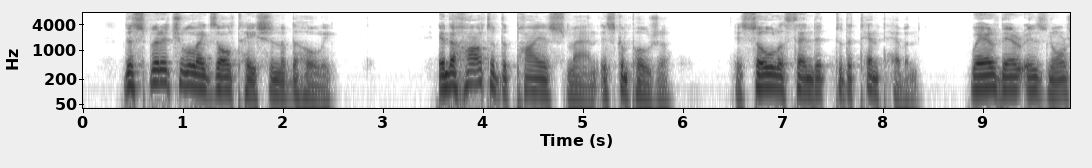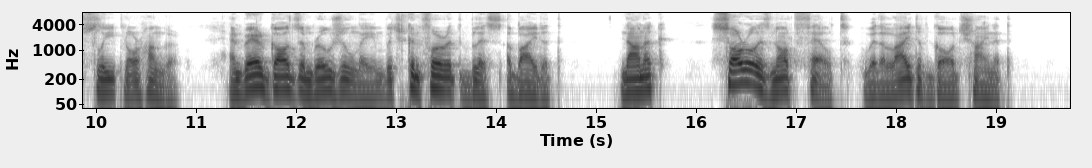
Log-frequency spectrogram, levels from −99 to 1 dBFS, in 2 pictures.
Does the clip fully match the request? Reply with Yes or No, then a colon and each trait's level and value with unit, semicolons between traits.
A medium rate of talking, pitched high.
No: average, 150 wpm; low, 100 Hz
